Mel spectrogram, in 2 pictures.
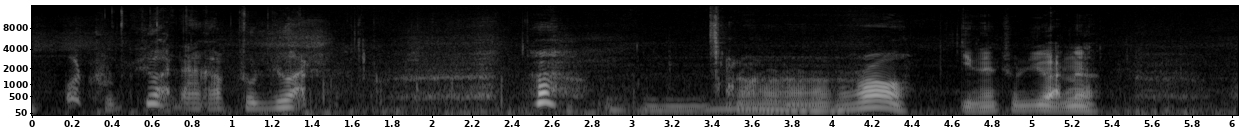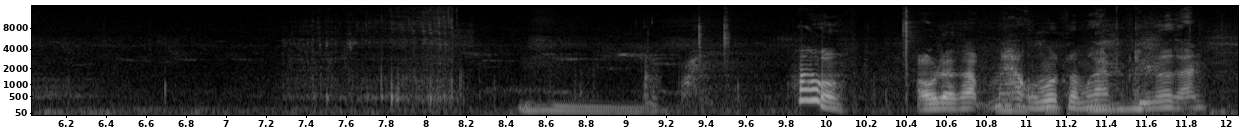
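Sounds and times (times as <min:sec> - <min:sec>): man humming: 0:02.7 - 0:04.2, 0:08.5 - 0:09.2
man sipping soup: 0:02.9 - 0:03.9, 0:06.2 - 0:09.6.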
